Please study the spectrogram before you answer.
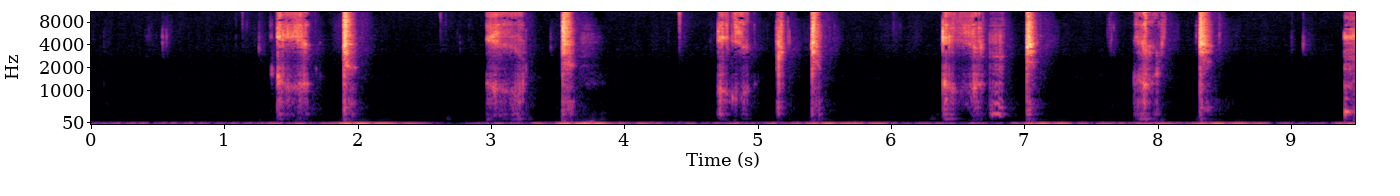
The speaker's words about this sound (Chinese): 那就喝口水，请你们大人吐在地上。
